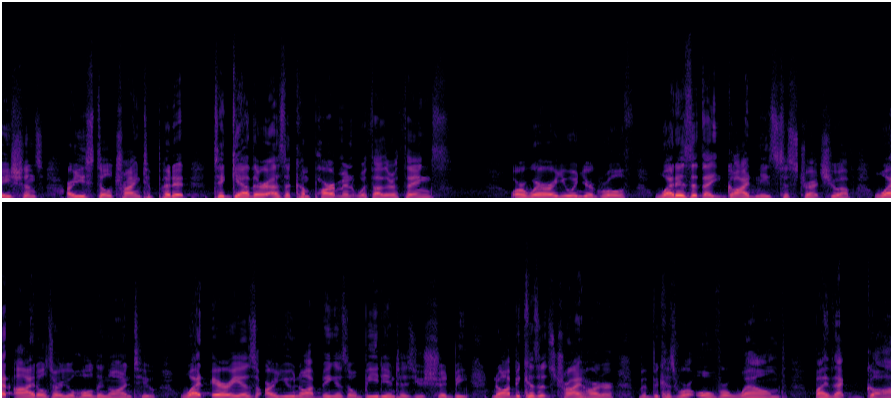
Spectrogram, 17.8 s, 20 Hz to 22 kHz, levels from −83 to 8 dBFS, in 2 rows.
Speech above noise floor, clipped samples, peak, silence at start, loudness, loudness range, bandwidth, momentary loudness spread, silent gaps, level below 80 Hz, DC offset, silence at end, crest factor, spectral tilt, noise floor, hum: 36 dB; under 0.1%; -16 dBFS; 0 s; -36 LUFS; 4 LU; 19 kHz; 11 LU; none; -68 dBFS; under 0.1%; 0 s; 20 dB; -6.5 dB/octave; -72 dBFS; none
